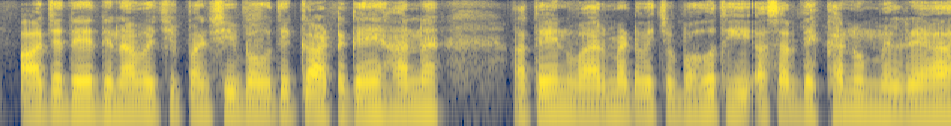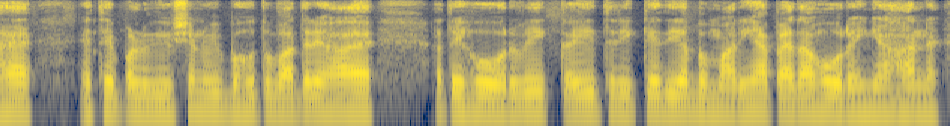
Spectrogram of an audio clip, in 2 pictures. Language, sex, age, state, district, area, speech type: Punjabi, male, 18-30, Punjab, Tarn Taran, urban, spontaneous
